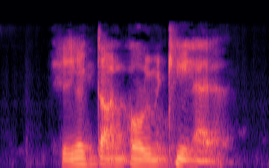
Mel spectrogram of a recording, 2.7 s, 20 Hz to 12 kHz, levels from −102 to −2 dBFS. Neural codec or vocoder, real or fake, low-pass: codec, 16 kHz, 1 kbps, FreqCodec, larger model; fake; 7.2 kHz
